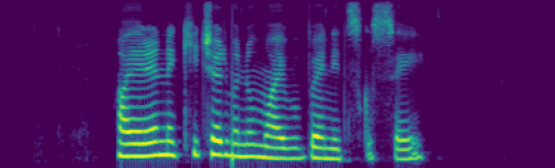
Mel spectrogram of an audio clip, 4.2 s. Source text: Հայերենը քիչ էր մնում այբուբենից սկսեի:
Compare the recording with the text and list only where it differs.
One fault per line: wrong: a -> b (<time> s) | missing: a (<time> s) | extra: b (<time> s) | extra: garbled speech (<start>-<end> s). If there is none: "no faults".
no faults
